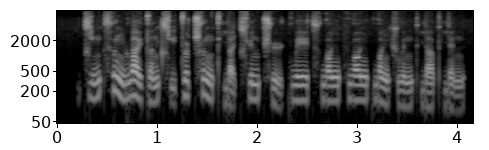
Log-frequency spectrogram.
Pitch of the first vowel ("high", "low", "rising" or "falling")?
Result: rising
